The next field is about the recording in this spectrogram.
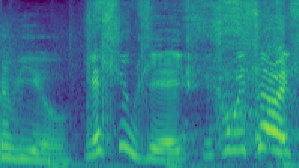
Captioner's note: speaking with lisp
